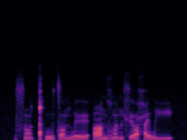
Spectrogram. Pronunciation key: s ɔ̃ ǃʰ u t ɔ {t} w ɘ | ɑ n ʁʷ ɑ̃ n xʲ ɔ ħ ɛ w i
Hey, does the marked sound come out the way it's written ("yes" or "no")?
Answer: no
